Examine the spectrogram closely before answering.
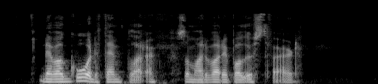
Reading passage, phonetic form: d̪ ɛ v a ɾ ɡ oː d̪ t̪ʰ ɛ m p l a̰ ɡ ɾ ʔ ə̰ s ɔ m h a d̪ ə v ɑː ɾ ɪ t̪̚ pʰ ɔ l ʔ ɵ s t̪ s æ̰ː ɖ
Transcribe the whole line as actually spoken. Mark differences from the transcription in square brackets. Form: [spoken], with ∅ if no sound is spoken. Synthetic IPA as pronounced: d̪ ɛ v a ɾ ɡ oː d̪ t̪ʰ ɛ m p l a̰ [∅] ɾ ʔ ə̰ s ɔ m h a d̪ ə v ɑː ɾ ɪ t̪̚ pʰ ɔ l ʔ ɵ s t̪ [f] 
